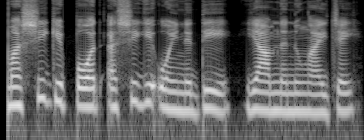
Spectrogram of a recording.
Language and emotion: Manipuri, neutral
